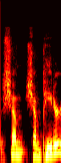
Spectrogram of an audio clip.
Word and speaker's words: Schumpeter: I assume you follow Schumpeter. Have I got that pronunciation right?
